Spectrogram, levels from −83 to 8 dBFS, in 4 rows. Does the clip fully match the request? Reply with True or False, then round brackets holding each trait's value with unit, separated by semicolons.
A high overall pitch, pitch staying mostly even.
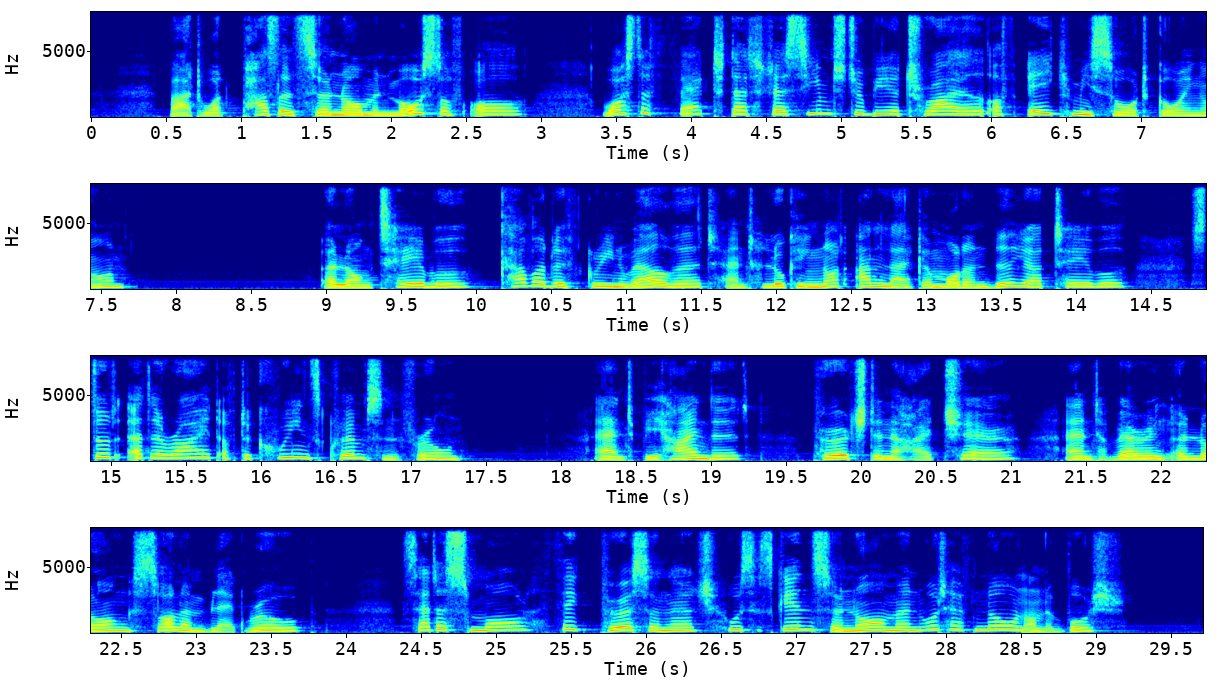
False (235 Hz; 4.6 semitones)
